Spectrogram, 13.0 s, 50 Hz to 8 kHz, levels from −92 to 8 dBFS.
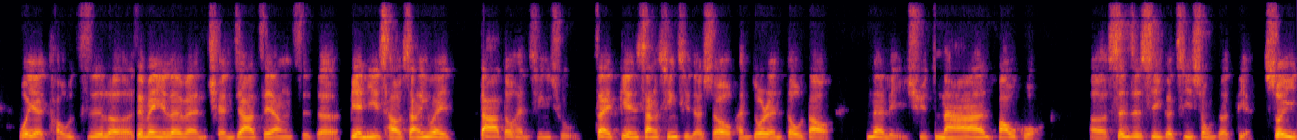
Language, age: Chinese, 50-69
